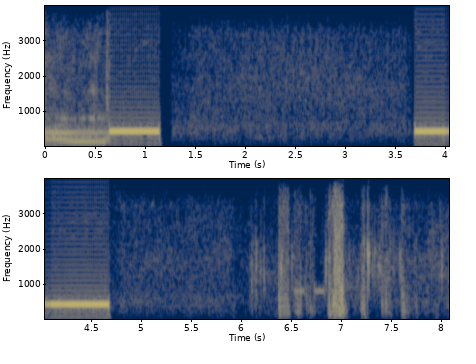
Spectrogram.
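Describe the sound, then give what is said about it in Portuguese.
Telephone line tones play while a bank call is being transferred: two steady beeps separated by quiet hiss, followed by a short stretch of voice at the end. “Transferindo a sua ligação.”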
